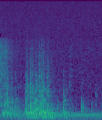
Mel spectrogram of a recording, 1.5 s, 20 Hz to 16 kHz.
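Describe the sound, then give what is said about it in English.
A hotel room door, room 345 on the third floor, is unlatched and swung open, with a brief rattle and a couple of soft knocks over a low, steady background hum. “Open it up.”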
